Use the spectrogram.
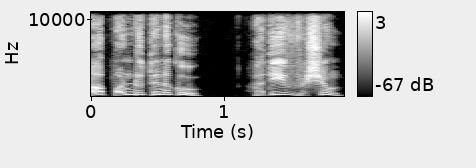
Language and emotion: Telugu, fearful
